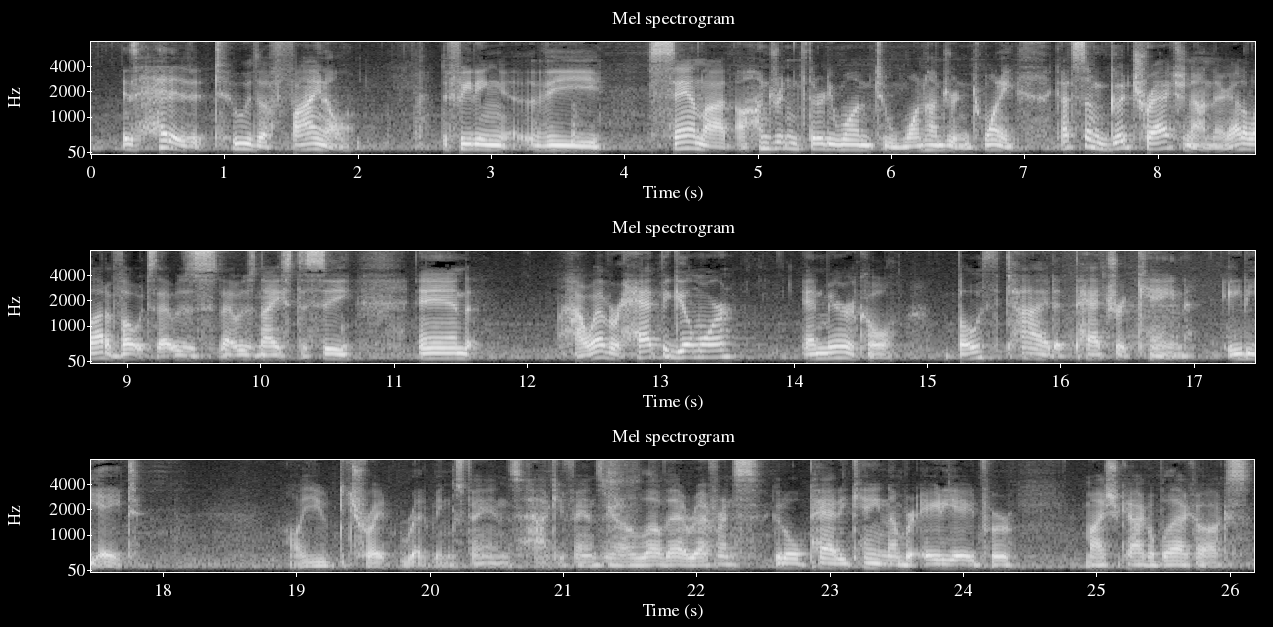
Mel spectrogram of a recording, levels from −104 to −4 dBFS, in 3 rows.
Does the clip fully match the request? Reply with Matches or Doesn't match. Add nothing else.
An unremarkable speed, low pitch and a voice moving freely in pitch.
Matches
